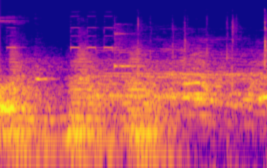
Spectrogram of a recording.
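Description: Contemporary chamber ensemble of strings, winds, brass and percussion playing, with a cluster of falling pitches fading in the first moment. Speech-like voice sounds are layered over the instruments.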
